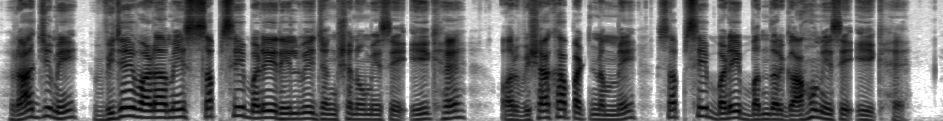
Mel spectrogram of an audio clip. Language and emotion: Hindi, neutral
